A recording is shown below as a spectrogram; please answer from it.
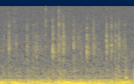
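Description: Computer keyboard typing: a quick, uneven run of key clicks.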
